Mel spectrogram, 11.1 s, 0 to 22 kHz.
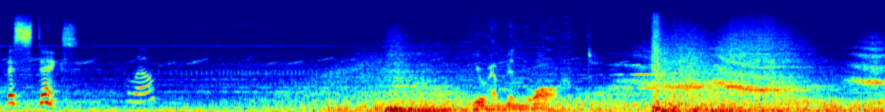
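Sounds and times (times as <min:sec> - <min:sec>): low steady rumble: 0:01.7 - 0:11.0
deep hit with whoosh: 0:04.6 - 0:11.0.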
